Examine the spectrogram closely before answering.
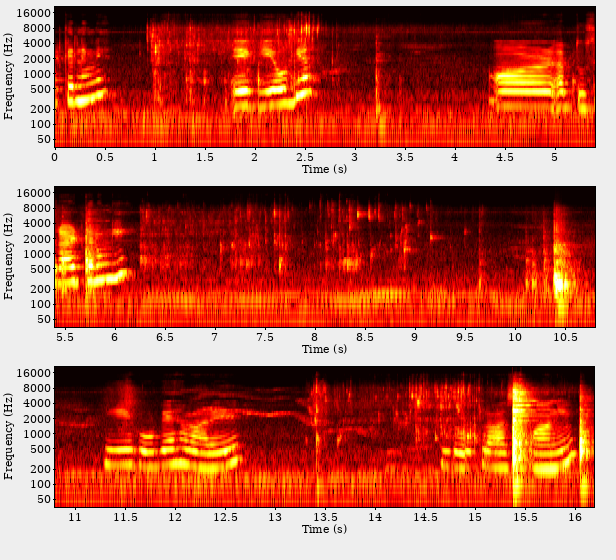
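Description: Water pours into a plastic jug of liquid.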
